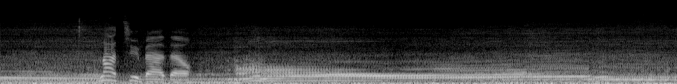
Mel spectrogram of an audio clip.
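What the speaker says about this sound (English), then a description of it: "The quick shifter sound feels really solid on the upshift." A 2020 Yamaha R1M sport motorcycle revs hard through quick-shifted upshifts with rising engine pitch and rapid gear changes, then settles into a loud sustained drone, with someone talking briefly over it early on.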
